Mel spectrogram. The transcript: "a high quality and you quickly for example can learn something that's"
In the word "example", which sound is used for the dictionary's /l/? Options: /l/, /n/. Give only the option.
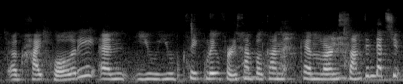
/n/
